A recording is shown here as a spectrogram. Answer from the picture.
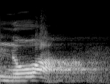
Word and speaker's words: Noah: ये जो नूह, जो अरबी में नूह कहा जाता है, इंग्लिश के अंदर थोड़े से प्रोनाउंसिएशन के डिफरेंस के साथ में नोआ, नोआ कहते हैं, NOAH लिखते हैं और नोआ कहते हैं।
